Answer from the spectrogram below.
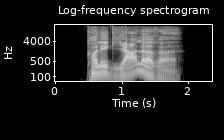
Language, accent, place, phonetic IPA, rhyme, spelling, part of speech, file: German, Germany, Berlin, [kɔleˈɡi̯aːləʁə], -aːləʁə, kollegialere, adjective, De-kollegialere.ogg
- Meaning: inflection of kollegial: 1. strong/mixed nominative/accusative feminine singular comparative degree 2. strong nominative/accusative plural comparative degree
